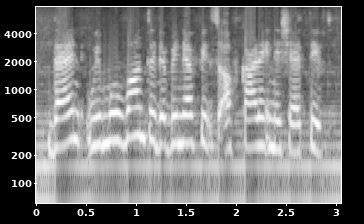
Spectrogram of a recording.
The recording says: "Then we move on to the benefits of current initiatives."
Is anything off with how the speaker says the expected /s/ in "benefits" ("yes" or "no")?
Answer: no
